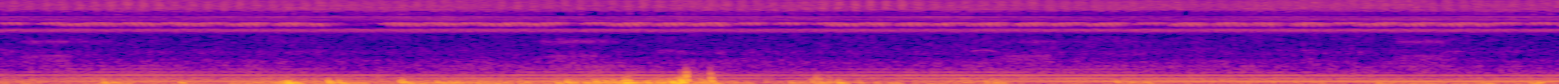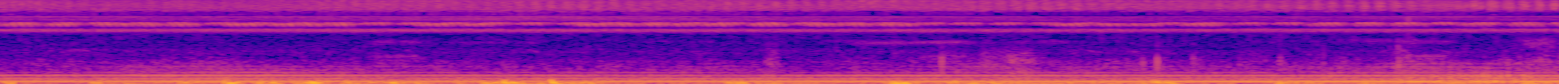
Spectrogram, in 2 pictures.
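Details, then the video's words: Insects calling at night in Kansas tallgrass prairie, Konza Prairie near Manhattan, by moonlight: a high, rhythmic pulsed chirping continues steadily, with low humming and occasional thuds underneath. "Insect Chirping Sounds"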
